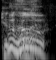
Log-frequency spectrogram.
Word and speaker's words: Tukwila: Tukwila. Yep, Tukwila. At least as far as I've been told. Yeah, I usually butcher the heck out of that sucker.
